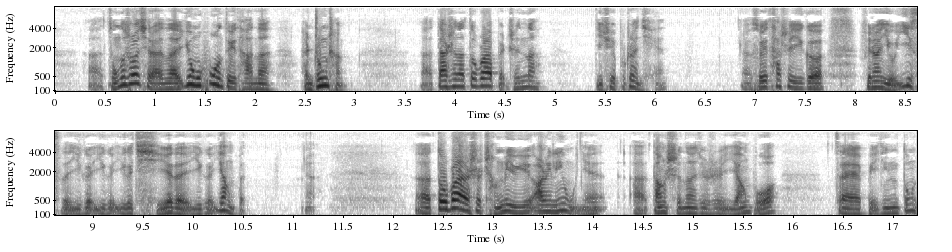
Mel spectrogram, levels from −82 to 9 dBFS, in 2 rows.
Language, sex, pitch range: Chinese, male, 135-180 Hz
